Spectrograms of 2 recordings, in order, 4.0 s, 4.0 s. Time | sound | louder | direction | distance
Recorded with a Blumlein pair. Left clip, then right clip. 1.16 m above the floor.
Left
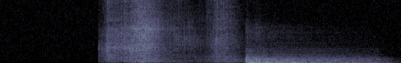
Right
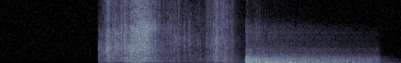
1.0 | tearing paper | right 10 dB | 60° right | 1.3 m
2.5 | an explosion | right 9 dB | 30° right | 0.7 m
